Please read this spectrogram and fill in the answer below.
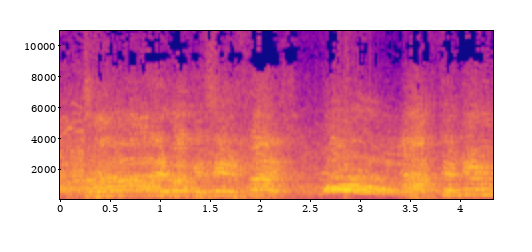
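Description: Live audience shouting and cheering, many voices at once, with one loudest shout near three seconds in.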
